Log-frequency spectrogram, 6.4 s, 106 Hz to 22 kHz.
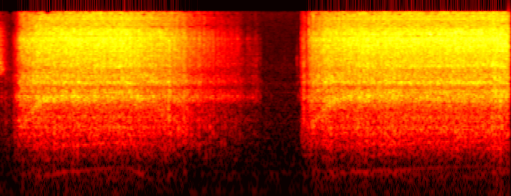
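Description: WLtoys 144001 RC buggy's 2845 brushless motor and gear drivetrain, on a 2S LiPo, spinning the wheels in the air: a steady whine with gear noise. It runs twice: the first run winds down over about a second, and after a short gap a second run starts about halfway through.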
